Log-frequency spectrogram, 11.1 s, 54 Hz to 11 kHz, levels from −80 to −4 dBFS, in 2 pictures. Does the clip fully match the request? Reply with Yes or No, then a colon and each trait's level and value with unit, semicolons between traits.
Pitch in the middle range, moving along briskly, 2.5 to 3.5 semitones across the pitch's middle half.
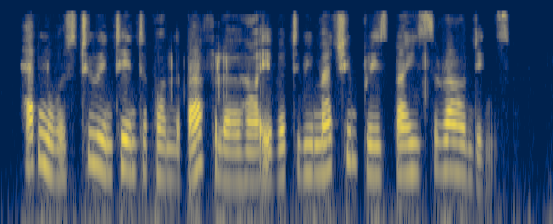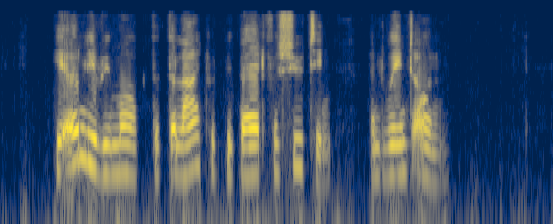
No: medium, 180 Hz; average, 155 wpm; average, 3.1 semitones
